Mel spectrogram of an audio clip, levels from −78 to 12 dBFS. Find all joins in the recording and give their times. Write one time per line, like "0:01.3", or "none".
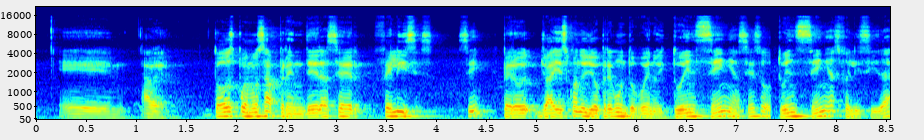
0:04.6
0:07.3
